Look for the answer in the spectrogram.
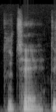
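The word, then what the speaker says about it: Duce: 그 스펠링을 보면 D U C H예요. 근데 그거 읽으면 두채 두채.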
